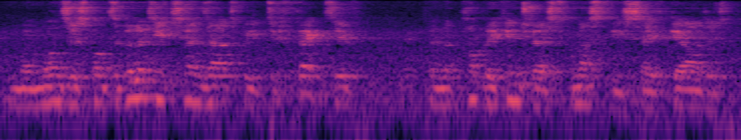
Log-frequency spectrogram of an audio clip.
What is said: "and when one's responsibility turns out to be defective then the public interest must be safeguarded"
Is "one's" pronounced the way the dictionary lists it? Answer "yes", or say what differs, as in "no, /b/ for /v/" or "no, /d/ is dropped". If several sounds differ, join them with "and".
yes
